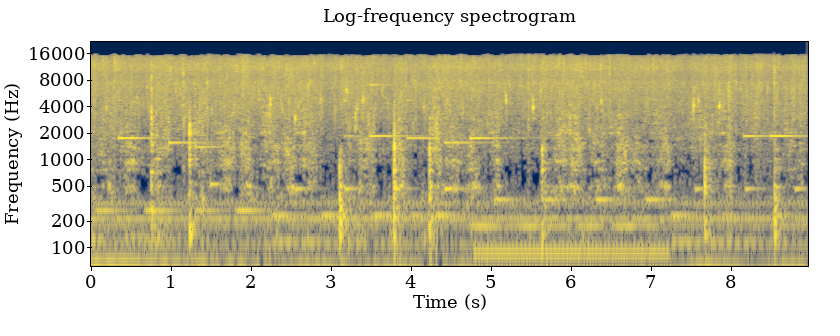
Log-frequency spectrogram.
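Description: Food frying in hot oil in a pan, with a steady sizzle, as it is stirred. About a dozen sharp clicks of the utensil against the pan are scattered through. A light background tune plays underneath.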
